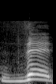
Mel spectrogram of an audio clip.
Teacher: Yani dilimi iki dişimin arasından, üst alt dişlerimin arasından çıkararak telaffuz edebiliyorum ve Z sesini çıkarıyorum. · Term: peltek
